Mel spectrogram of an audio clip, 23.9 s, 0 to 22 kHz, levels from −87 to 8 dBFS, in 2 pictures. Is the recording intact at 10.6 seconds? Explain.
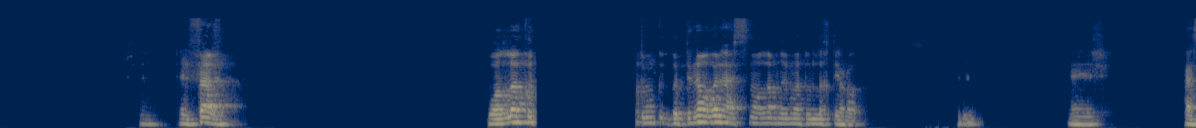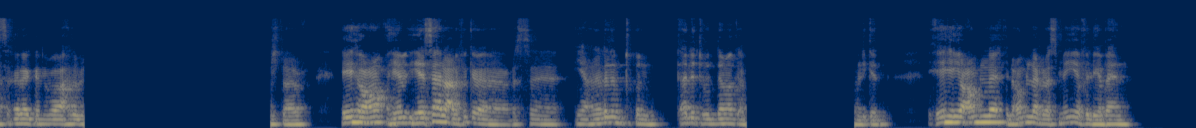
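Yes, at 10.6 seconds the speech runs intact, with no dropout, click, distortion or other fault audible at that point.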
